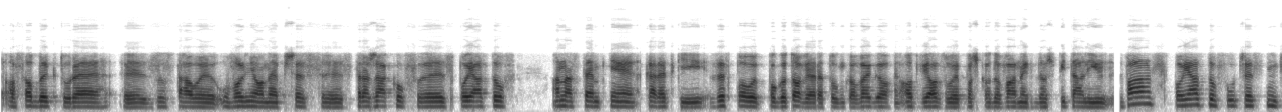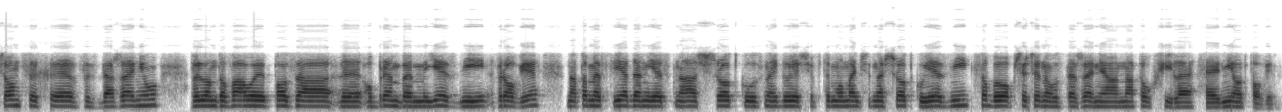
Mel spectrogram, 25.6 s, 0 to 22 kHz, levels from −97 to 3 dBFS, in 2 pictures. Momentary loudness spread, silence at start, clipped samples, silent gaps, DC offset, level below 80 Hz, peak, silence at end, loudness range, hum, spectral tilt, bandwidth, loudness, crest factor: 6 LU; 0 s; under 0.1%; 11.15-11.21 s; under 0.1%; -58 dBFS; 0 dBFS; 0.05 s; 3 LU; none; -8.5 dB/octave; 3.9 kHz; -16 LUFS; 16 dB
